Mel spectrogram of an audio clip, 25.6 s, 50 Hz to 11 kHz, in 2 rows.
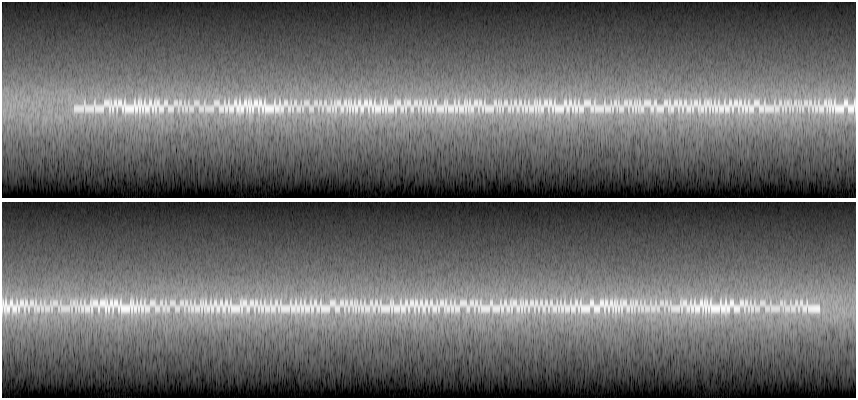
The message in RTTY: JUBM 9O04 QNCO CZRW KXZZ FVX6 RNI6 I5KG YTVH CHD7 9UDR 4MYC H3D3 F909 628Z 7Q2O R8XU ICH5 VWZS IC7M RZS1 Z4QM 9GUC

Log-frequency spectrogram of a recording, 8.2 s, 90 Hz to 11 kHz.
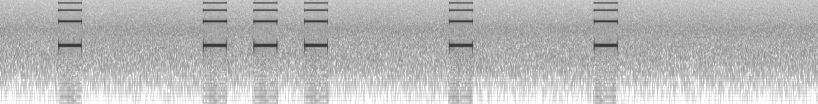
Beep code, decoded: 1-3-1-1

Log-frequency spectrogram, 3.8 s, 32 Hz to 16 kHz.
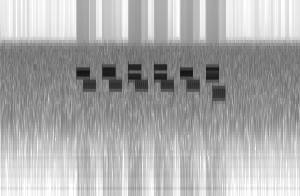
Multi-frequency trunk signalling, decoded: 357734

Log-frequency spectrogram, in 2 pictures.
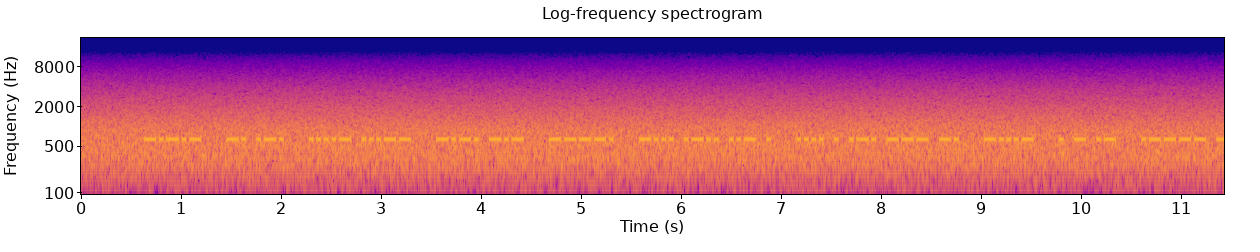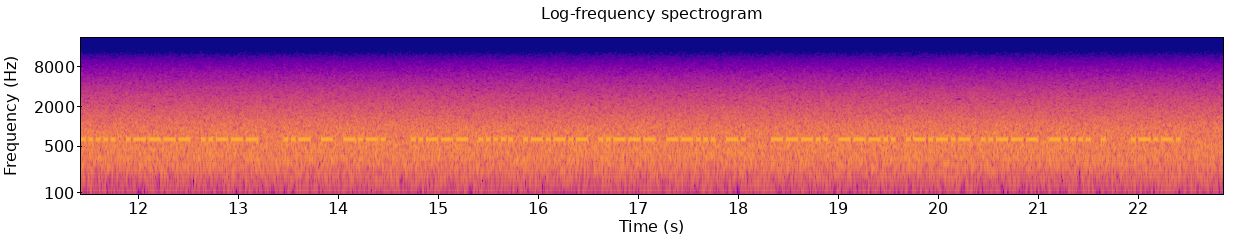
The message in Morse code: <KA> NR 43 CK 9 BLUE HERON <BT> ETA 1612 UTC 25.27N 88.26E <AR>

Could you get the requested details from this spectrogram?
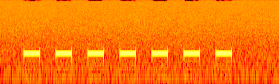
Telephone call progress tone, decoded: congestion tone

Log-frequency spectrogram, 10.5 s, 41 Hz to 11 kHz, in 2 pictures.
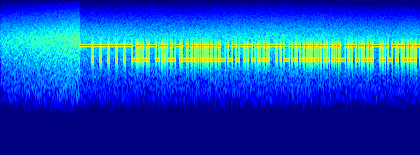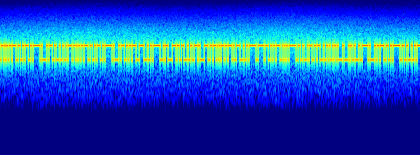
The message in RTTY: NAME IS TOM, QTH SPLIT, LOC GJ87EU GJ87EU. HOW COPY? VU4IHP DE VE8I …

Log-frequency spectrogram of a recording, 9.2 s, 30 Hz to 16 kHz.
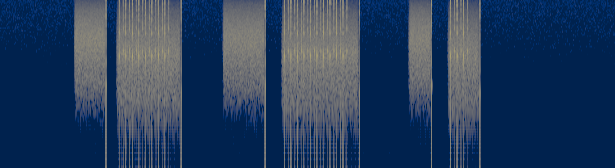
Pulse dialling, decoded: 8 0 3

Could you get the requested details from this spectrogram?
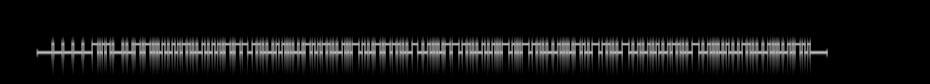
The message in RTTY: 33608 08339 24138 45033 97635 04545 76305 57727 57621 76738

